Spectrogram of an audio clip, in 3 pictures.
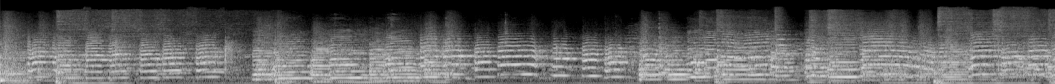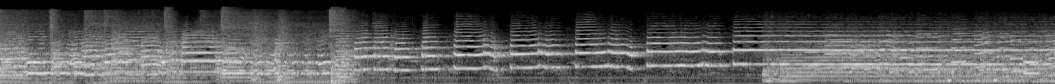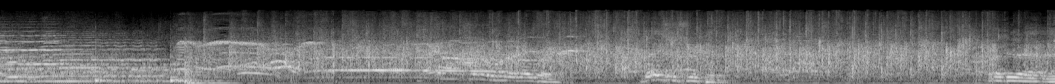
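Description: Traditional jazz band with a lead trumpet playing an up-tempo number. About halfway through the trumpet climbs in a rising run into a long held final chord, and the tune ends about three-quarters of the way in, followed by audience applause.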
